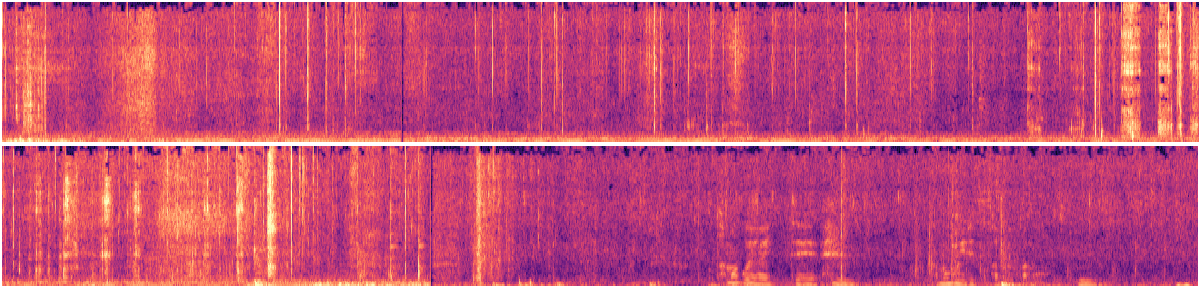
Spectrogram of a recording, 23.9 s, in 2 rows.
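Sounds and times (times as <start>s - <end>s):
low hum: 0.0s - 16.5s
person chewing crunchy sandwich: 5.0s - 16.2s.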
